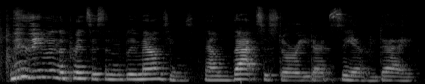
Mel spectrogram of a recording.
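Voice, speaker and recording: A woman's voice: a little high, brisk, natural voice. A woman playing a friendly older relative who reads bedtime stories in an amateur drama. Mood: friendly, teasing. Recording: roomy echo, faint background noise.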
